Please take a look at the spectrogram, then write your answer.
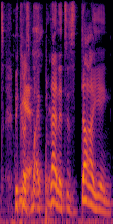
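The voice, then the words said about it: Mock Shakespearean theatrical accent. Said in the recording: “a mock Shakespeare accent ... That was a good impression.”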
